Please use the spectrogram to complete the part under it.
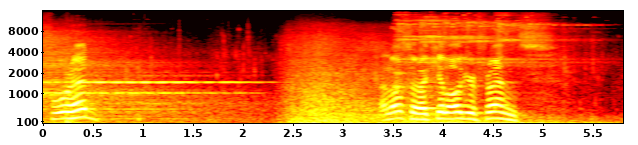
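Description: A man speaks with animation into a nearby microphone.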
